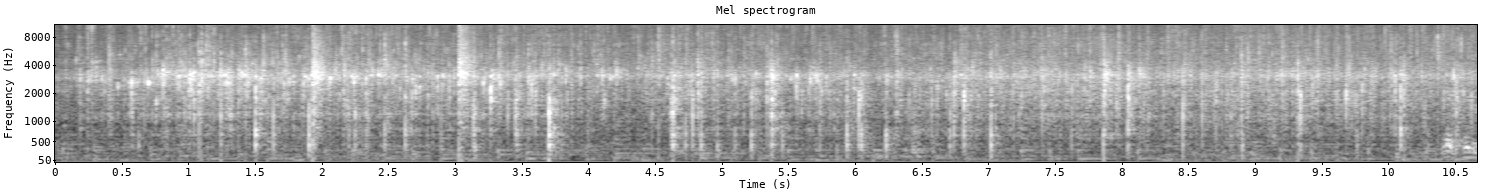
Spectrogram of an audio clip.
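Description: Chunky-cut cabbage sizzling in hot olive oil in a frying pan, a steady hiss full of sharp crackles and pops, the loudest about two and three seconds in.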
